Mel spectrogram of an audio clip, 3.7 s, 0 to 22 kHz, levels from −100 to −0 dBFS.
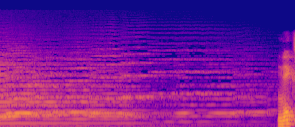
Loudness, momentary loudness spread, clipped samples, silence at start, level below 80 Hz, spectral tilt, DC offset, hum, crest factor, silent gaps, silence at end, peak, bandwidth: -37 LUFS; 15 LU; under 0.1%; 0 s; -58 dBFS; -6.5 dB/octave; under 0.1%; none; 26 dB; none; 0 s; -8 dBFS; 12 kHz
